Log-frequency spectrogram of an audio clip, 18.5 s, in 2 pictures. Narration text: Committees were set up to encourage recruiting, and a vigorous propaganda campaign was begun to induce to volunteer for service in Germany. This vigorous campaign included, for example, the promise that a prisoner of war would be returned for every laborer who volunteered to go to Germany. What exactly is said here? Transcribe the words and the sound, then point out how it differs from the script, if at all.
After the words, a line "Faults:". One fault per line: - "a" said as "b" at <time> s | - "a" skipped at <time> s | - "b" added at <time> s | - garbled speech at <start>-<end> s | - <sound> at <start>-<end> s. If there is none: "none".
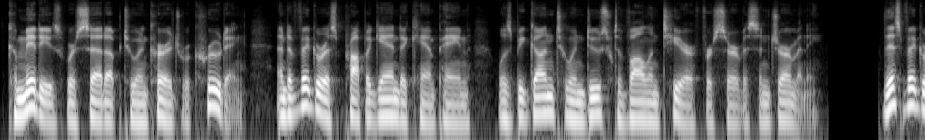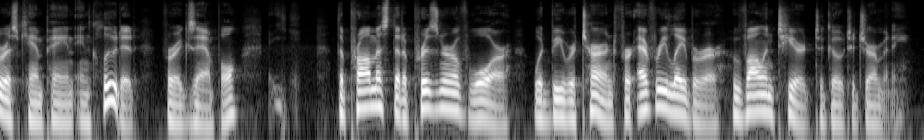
Committees were set up to encourage recruiting, and a vigorous propaganda campaign was begun to induce to volunteer for service in Germany. This vigorous campaign included, for example, the promise that a prisoner of war would be returned for every laborer who volunteered to go to Germany.
Faults:
- breath at 11.9-12.3 s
